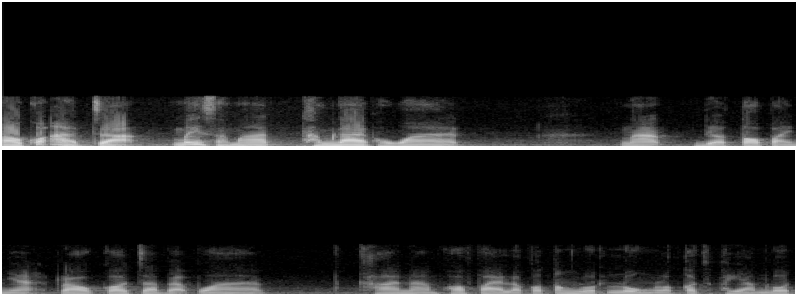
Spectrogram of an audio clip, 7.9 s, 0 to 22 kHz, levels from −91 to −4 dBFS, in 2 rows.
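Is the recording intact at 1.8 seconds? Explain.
No. Microphone overload runs from 1.69 to 1.80 s: peaks about 2 dB over full scale have their tops flattened, giving a harsh crackle, likely from input set too high. At 1.80 s the microphone volume is stepped down: everything drops about 6 dB at once, likely the call software cutting input gain after that clipping.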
